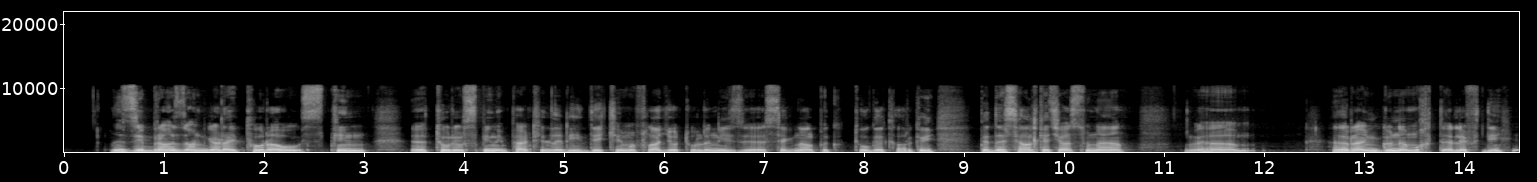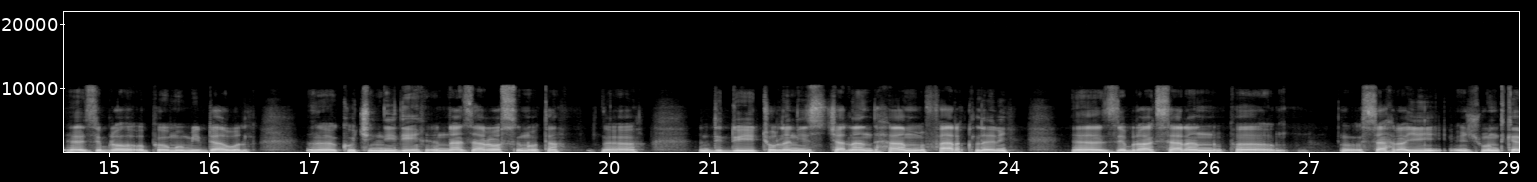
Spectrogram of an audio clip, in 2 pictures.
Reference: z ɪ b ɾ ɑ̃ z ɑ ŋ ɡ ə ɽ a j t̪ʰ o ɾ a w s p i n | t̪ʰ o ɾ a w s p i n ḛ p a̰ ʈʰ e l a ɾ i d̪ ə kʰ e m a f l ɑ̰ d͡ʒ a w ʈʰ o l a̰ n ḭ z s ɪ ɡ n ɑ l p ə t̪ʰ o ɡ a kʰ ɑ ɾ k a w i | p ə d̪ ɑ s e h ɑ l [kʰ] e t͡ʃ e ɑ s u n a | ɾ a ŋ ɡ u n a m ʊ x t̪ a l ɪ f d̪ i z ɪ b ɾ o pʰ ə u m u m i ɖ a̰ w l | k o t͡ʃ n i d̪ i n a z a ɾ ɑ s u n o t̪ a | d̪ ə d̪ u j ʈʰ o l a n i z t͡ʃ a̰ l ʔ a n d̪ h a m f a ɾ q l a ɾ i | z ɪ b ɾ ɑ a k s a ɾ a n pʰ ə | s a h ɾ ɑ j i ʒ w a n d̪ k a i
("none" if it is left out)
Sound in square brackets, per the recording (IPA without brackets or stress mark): k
